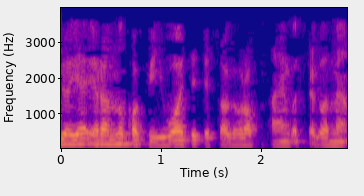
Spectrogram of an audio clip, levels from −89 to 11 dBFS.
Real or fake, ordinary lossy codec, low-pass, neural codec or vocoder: real; MP3, 16 kbps; 3.6 kHz; none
